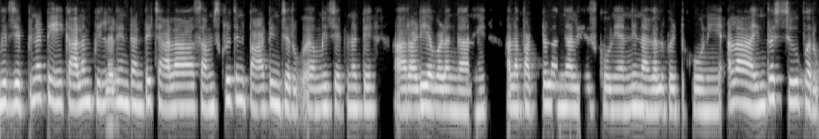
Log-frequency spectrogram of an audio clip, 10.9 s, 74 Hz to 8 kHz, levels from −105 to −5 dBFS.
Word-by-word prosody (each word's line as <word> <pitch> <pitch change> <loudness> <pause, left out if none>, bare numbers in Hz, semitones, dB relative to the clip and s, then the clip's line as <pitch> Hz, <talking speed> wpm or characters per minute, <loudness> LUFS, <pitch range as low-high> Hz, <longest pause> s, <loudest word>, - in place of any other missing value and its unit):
మీరు 245 -1 +4
జెప్పినట్టే, 275 +5 +1
ఈ - - +1
కాలం 240 +2 +3
పిల్లలేంటంటే 245 -1 +1
చాలా 220 -1 +1 0.3
సంస్కృతిని 265 +6 0
పాటించరు. 215 -1 0 0.2
ఆహ్, 205 - -1
మీరు 215 0 0
చెప్పినట్టే. 215 0 -1 0.4
ఆహ్, 200 - +2
రెడీ 205 +3 +5
అవ్వడం 200 -1 +2
గాని, 190 +1 -2 0.4
అలా 215 0 +2
పట్టు 220 +2 -3
లంగాలేసుకొని, 210 -1 -2
అన్ని 210 +2 0
నగలు 195 +1 +1
పెట్టుకొని 195 -1 -3 0.2
అలా 255 0 +2 0.2
ఇంట్రెస్ట్ 285 +5 +1
చూపరు. 255 -5 0
215 Hz, 130 wpm, -23 LUFS, 205-245 Hz, 0.4 s, రెడీ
